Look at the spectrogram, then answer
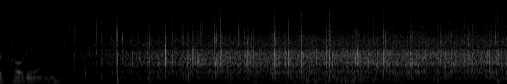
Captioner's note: audience applauding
